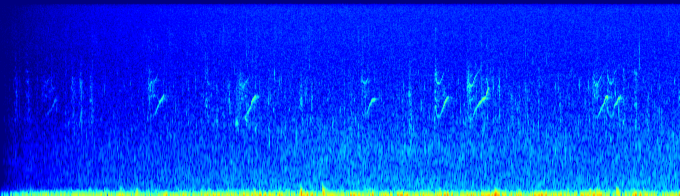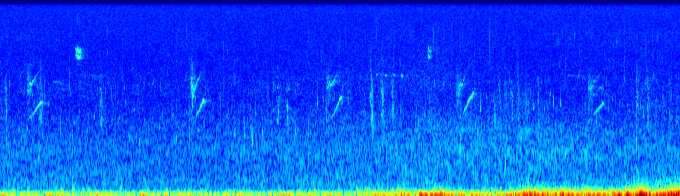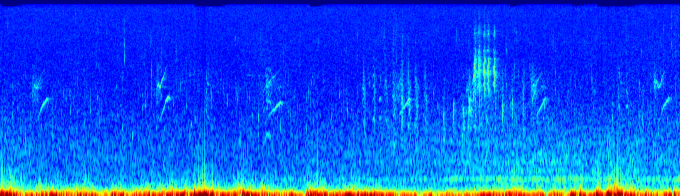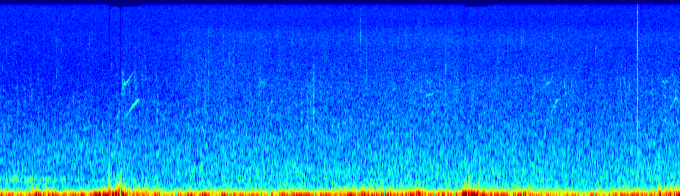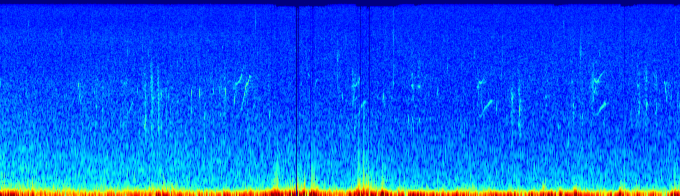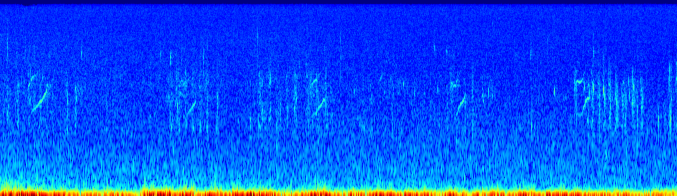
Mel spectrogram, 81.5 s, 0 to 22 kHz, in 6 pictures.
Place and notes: birds chirping in a Chalpowski alley nature reserve
27 January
